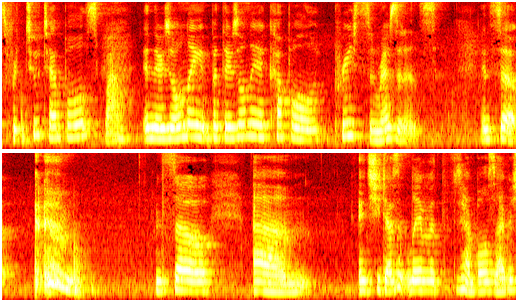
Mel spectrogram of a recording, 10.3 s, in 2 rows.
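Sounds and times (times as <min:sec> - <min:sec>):
speech: 0:00.0 - 0:06.1, 0:06.7 - 0:10.2
person clearing throat from a tickle: 0:05.5 - 0:06.0.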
